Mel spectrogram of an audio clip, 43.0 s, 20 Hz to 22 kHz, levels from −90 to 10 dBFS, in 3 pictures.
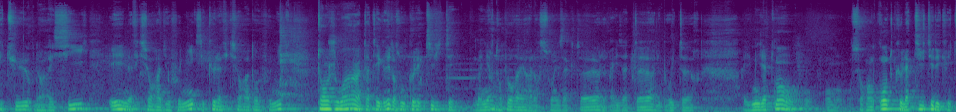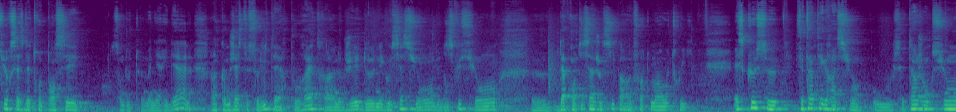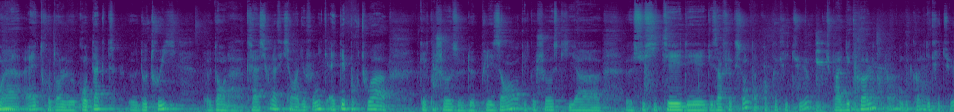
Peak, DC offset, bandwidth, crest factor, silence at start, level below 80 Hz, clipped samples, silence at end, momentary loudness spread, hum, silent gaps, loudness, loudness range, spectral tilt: -8 dBFS; under 0.1%; over 20 kHz; 20 dB; 0 s; -48 dBFS; under 0.1%; 0 s; 13 LU; none; none; -29 LUFS; 7 LU; -7 dB/octave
